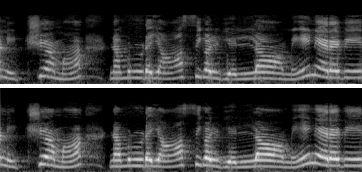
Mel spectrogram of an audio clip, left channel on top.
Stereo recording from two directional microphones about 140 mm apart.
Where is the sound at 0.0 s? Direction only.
15° left (ahead or behind).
